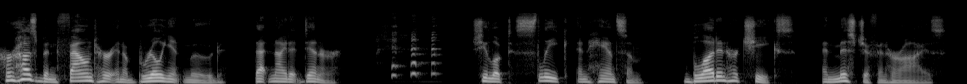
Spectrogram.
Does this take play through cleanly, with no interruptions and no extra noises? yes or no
no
